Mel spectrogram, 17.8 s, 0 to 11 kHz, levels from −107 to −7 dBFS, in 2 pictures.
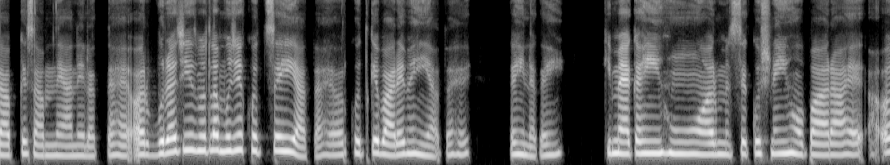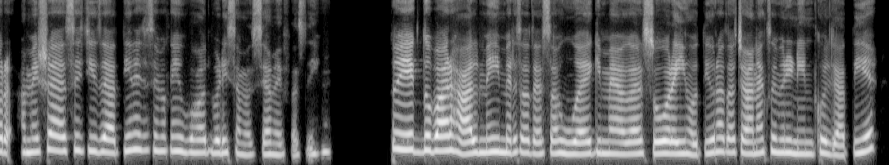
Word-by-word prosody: आपके 215 Hz, +3 st, -1 dB
सामने 205 Hz, -3 st, -3 dB
आने 200 Hz, +1 st, -4 dB
लगता 195 Hz, +1 st, -7 dB
है 205 Hz, -2 st, -3 dB
और 225 Hz, -, +1 dB
बुरा 255 Hz, +3 st, +7 dB
चीज़ 310 Hz, +1 st, +2 dB
मतलब 300 Hz, 0 st, +4 dB
मुझे 290 Hz, +2 st, +4 dB
खुद 295 Hz, -3 st, -1 dB
से 295 Hz, 0 st, +2 dB
ही 285 Hz, -2 st, +5 dB
आता 185 Hz, -8 st, -2 dB
है 210 Hz, +2 st, -7 dB
और 220 Hz, +1 st, -4 dB
खुद 245 Hz, -3 st, -2 dB
के 255 Hz, -, +4 dB
बारे 220 Hz, 0 st, +2 dB
में 240 Hz, -, +1 dB
ही 225 Hz, -4 st, 0 dB
आता 200 Hz, +2 st, -8 dB
है 225 Hz, +1 st, -6 dB, 0.4 s
कहीं 230 Hz, 0 st, 0 dB
न 190 Hz, -3 st, -6 dB
कहीं, 215 Hz, +5 st, -6 dB, 0.4 s
कि 245 Hz, -, -4 dB
मैं 240 Hz, -1 st, +6 dB
कहीं 245 Hz, 0 st, +4 dB
हूँ 235 Hz, -2 st, +1 dB
और 225 Hz, 0 st, +2 dB
मुझसे 225 Hz, +1 st, -2 dB
कुछ 240 Hz, +1 st, -3 dB
नहीं 240 Hz, +1 st, +1 dB
हो 240 Hz, -3 st, +2 dB
पा 220 Hz, -1 st, +1 dB
रहा 215 Hz, 0 st, -1 dB
है 225 Hz, -1 st, -2 dB
अ, -, -, -17 dB
और 270 Hz, -1 st, -2 dB
हमेशा 270 Hz, +4 st, -1 dB
ऐसी 285 Hz, +2 st, -2 dB
चीज़ें 280 Hz, -1 st, -1 dB
आती 260 Hz, +3 st, -2 dB
हैं 305 Hz, -, 0 dB
ना 320 Hz, -, +1 dB
जैसे 300 Hz, 0 st, -6 dB
मैं 285 Hz, -, -3 dB
कहीं 290 Hz, -1 st, -1 dB
बहुत 260 Hz, -1 st, -3 dB
बड़ी 255 Hz, 0 st, -1 dB
समस्या 230 Hz, -1 st, -6 dB
में 215 Hz, -, -5 dB
फँसी 235 Hz, +1 st, -10 dB
हूँ। 275 Hz, -, -6 dB, 0.6 s
तो 335 Hz, -, -1 dB
1-2 310 Hz, -2 st, +3 dB
बार 295 Hz, 0 st, +6 dB
हाल 245 Hz, -1 st, +3 dB
में 260 Hz, +1 st, +1 dB
ही 275 Hz, -, +3 dB
मेरे 260 Hz, -1 st, 0 dB
साथ 255 Hz, -2 st, -2 dB
ऐसा 245 Hz, +2 st, -4 dB
हुआ 235 Hz, -2 st, +1 dB
है 235 Hz, +1 st, +1 dB
कि 255 Hz, -, -4 dB
मैं 240 Hz, -1 st, -1 dB
अगर 235 Hz, +1 st, 0 dB
सो 245 Hz, 0 st, +3 dB
रही 240 Hz, 0 st, +3 dB
होती 235 Hz, +1 st, -4 dB
हूँ 260 Hz, -, 0 dB
ना 275 Hz, -, -2 dB
तो 265 Hz, -, -3 dB
अचानक 255 Hz, 0 st, -2 dB
से 275 Hz, -, 0 dB
मेरी 260 Hz, -1 st, +1 dB
नींद 235 Hz, -1 st, -3 dB
खुल 250 Hz, -1 st, +1 dB
जाती 220 Hz, +3 st, -3 dB
है 310 Hz, +3 st, 0 dB
245 Hz, 275 wpm, -23 LUFS, 225-270 Hz, 0.6 s, बुरा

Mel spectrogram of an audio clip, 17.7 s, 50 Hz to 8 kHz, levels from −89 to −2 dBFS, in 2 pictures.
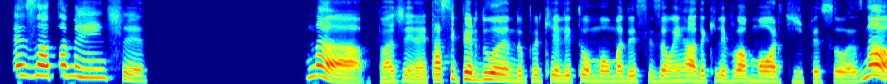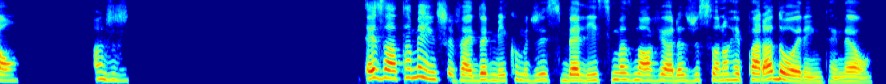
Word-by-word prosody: Exatamente. 330 Hz, -, +1 dB, 1.6 s
Não, 220 Hz, -, +4 dB
imagina, 170 Hz, +1 st, -4 dB
ele 160 Hz, -, -4 dB
tá 205 Hz, +6 st, +2 dB
se 220 Hz, +5 st, -2 dB
perdoando 210 Hz, -6 st, +3 dB
porque 190 Hz, +4 st, -8 dB
ele 180 Hz, 0 st, -2 dB
tomou 180 Hz, -2 st, -3 dB
uma 175 Hz, 0 st, -3 dB
decisão 175 Hz, +1 st, -5 dB
errada 180 Hz, -1 st, 0 dB
que 190 Hz, -, -17 dB
levou 180 Hz, 0 st, -3 dB
à 180 Hz, -, +3 dB
morte 170 Hz, -1 st, -1 dB
de 160 Hz, -, -14 dB
pessoas. 165 Hz, +1 st, -5 dB
Não. 205 Hz, -, +6 dB, 0.7 s
Aonde 240 Hz, -3 st, -6 dB
a -, -, -10 dB
ge 190 Hz, -1 st, -17 dB, 2.4 s
Exatamente, 270 Hz, -3 st, +1 dB
vai 190 Hz, -1 st, 0 dB
dormir, 195 Hz, 0 st, -2 dB
como 215 Hz, -2 st, -9 dB
eu -, -, -9 dB
disse, 195 Hz, 0 st, -7 dB
belíssimas 205 Hz, +3 st, -1 dB
9 200 Hz, -1 st, 0 dB
horas 190 Hz, 0 st, 0 dB
de 195 Hz, -, -10 dB
sono 205 Hz, 0 st, -3 dB
reparador, 215 Hz, -3 st, +3 dB
entendeu? 155 Hz, 0 st, -5 dB
195 Hz, 120 wpm, -24 LUFS, 175-230 Hz, 2.4 s, Não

